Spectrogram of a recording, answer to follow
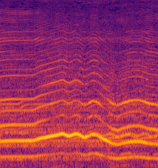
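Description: A man's voice chanting one long, drawn-out melismatic note in the style of a naat, wavering in pitch and dipping down about a second and a half in.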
